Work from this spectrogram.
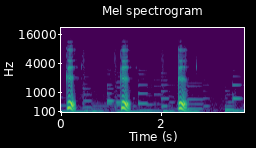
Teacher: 혀를 목구멍으로 당겨서 목구멍을 막고 있을 때의 혀 모양이 그처럼 생겨서 혀의 모양을 본 그를 기억 모양으로 쓴답니다. 그 하고 말할 때는 혀가 목구멍을 막고 있다가 혀를 아래로 놓으면서 소리 내죠. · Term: 첫소리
